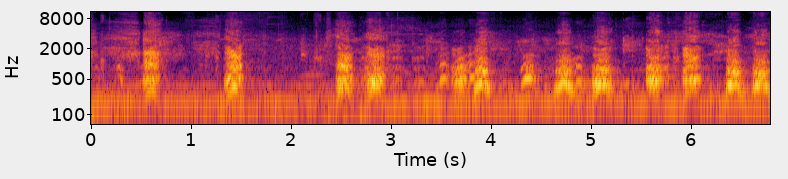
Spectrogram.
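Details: Pakistani Bully Kutta dog barking: a series of short, deep, gruff barks, single at first and then in quicker clusters, about fourteen barks in seven seconds, over a low steady hum.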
